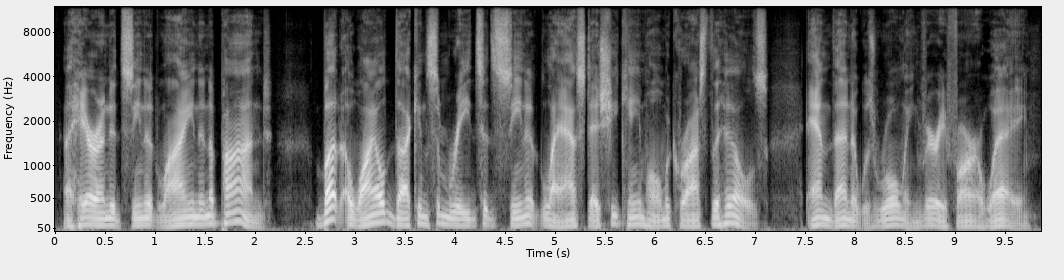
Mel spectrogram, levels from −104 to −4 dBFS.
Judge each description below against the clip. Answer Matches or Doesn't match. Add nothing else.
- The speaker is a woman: Doesn't match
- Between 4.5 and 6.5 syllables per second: Matches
